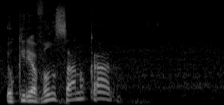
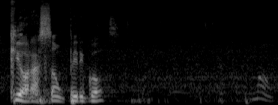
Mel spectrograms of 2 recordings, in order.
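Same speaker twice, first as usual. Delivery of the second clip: ordinary talk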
